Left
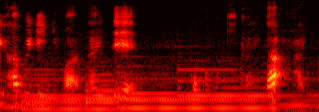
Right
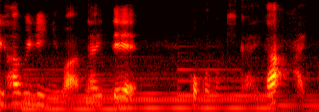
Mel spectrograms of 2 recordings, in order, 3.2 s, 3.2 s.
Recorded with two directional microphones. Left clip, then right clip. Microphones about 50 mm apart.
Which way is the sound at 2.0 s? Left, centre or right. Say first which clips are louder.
Right 2 dB; right.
